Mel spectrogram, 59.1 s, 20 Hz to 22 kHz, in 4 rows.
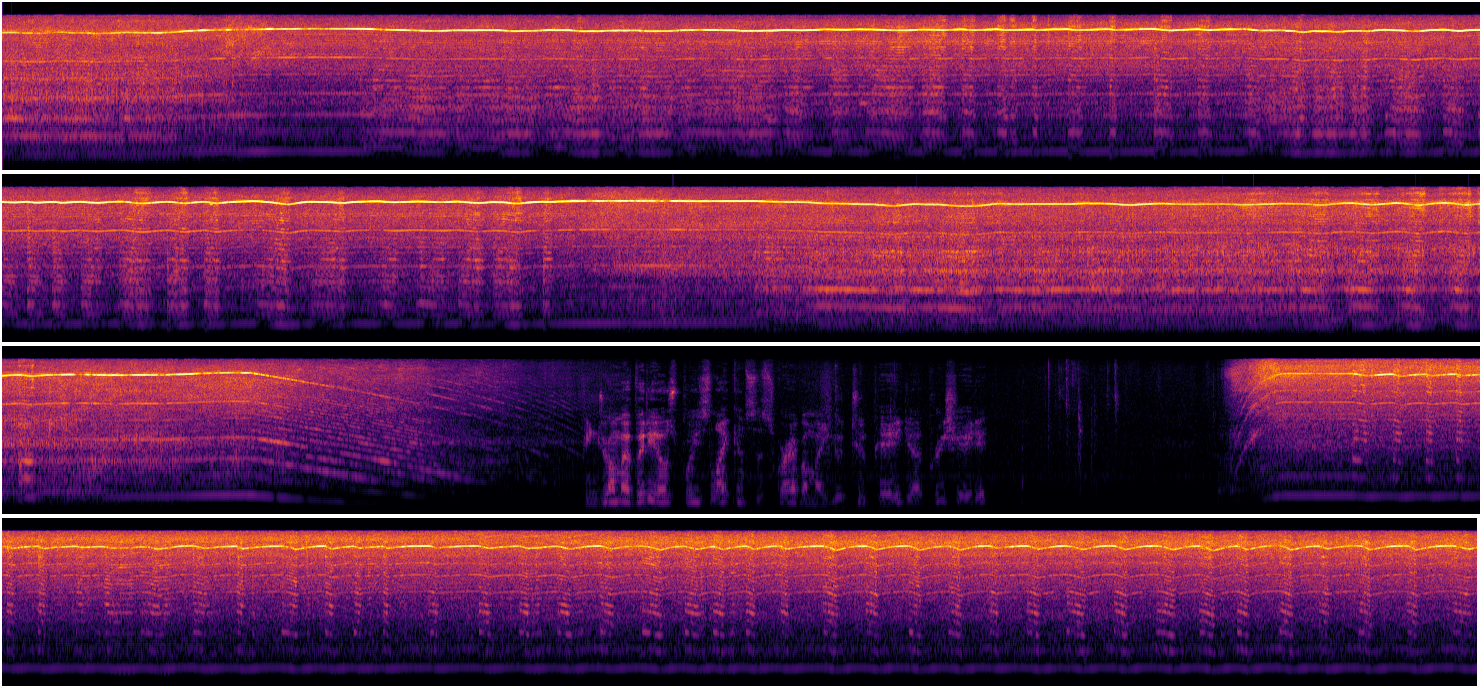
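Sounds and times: rotary tool whine: 0:00.0 - 0:35.4, 0:41.8 - 0:59.0
bit grinding into wood: 0:03.5 - 0:33.2, 0:41.9 - 0:59.0.

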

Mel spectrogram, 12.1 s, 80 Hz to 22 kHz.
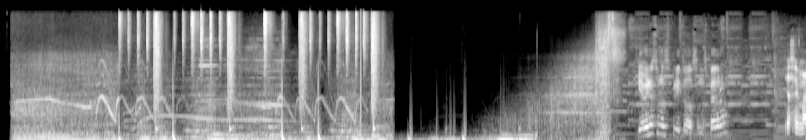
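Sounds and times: eerie synthesized music: 0:00.2 - 0:06.0
siren-like pitch sweeps: 0:00.2 - 0:06.0
deep drone: 0:00.2 - 0:09.4.

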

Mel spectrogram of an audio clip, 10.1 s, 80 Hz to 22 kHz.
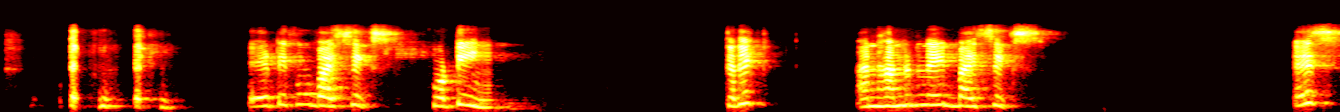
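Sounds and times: woman coughing: 0:00.5 - 0:01.3.

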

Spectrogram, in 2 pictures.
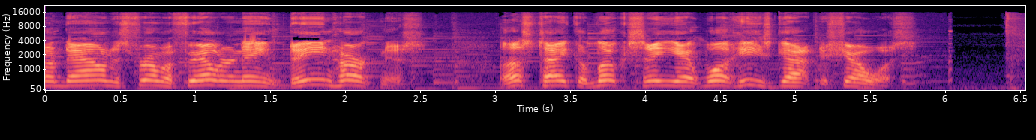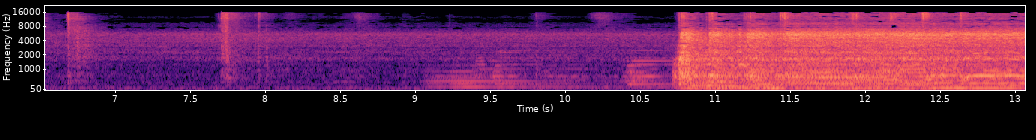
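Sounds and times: electric guitar notes and riff: 0:09.0 - 0:13.0.

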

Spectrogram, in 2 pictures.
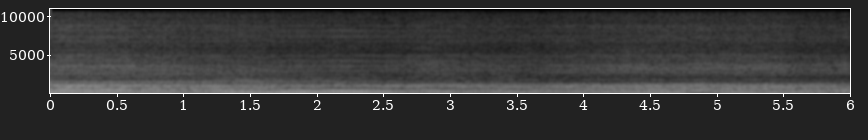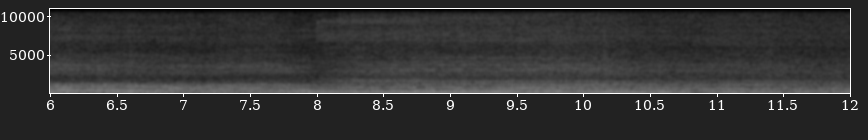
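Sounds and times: church choir singing held chords: 0:00.0 - 0:12.0.

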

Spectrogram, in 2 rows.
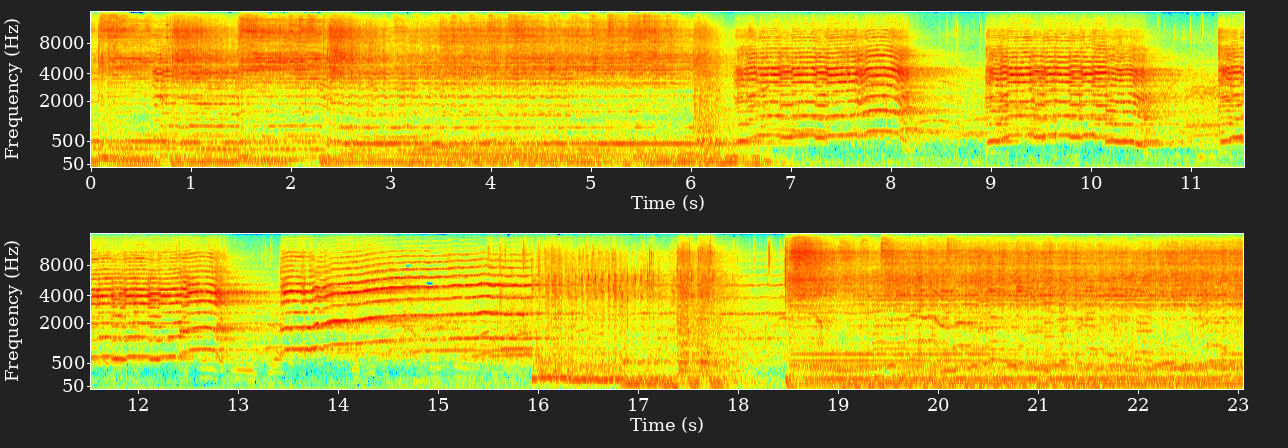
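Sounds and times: electric bass: 0:00.0 - 0:06.9, 0:18.5 - 0:23.0
drum kit: 0:00.0 - 0:07.0, 0:15.9 - 0:23.0
alto saxophone solo: 0:00.0 - 0:08.3, 0:09.0 - 0:14.2, 0:18.5 - 0:23.0.

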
